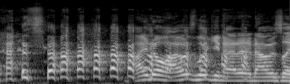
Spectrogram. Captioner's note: laughter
